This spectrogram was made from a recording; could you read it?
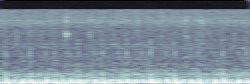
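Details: Toyota Tacoma shaking at idle with no misfire found: low, lumpy idle with uneven pulsing beats and no sharp dropouts; scanner points to a catalytic converter issue, cause unconfirmed.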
